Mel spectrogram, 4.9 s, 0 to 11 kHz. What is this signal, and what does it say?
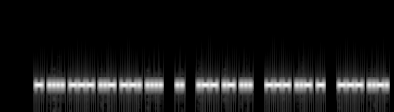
Morse code, heard as a keyed tone, about 41 wpm, 700 Hz. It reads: THOUGH I WAS OUT OF
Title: Sentences from Top 1000 Words - Review Part 4 - 45wpm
